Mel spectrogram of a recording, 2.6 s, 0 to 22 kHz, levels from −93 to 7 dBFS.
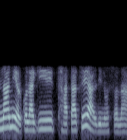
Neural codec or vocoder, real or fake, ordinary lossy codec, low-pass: none; real; none; 3.6 kHz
